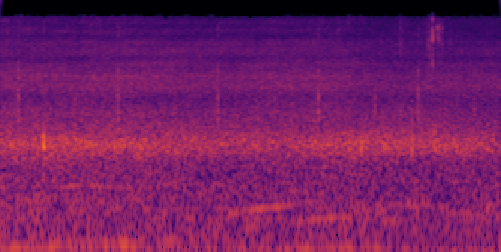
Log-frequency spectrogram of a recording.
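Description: Street traffic noise with a steady low rumble.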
